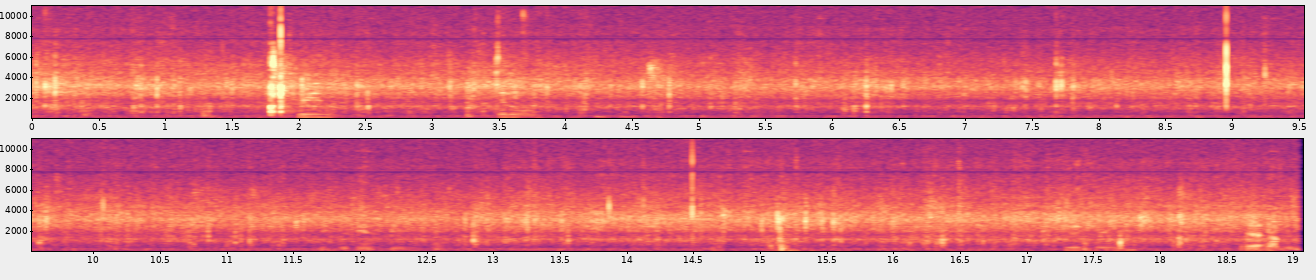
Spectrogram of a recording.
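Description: Small birds peep softly close by.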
